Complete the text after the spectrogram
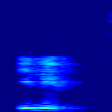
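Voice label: "elips", Malay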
